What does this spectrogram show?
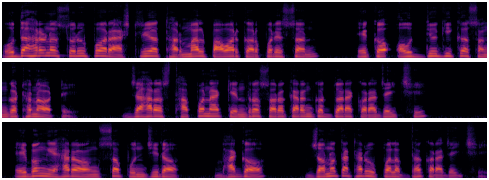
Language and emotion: Odia, neutral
